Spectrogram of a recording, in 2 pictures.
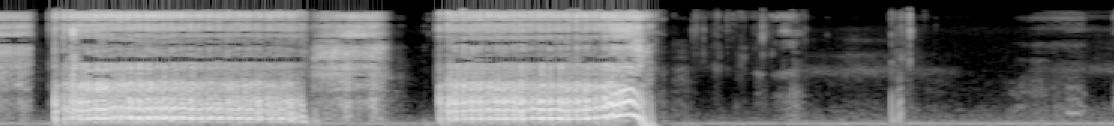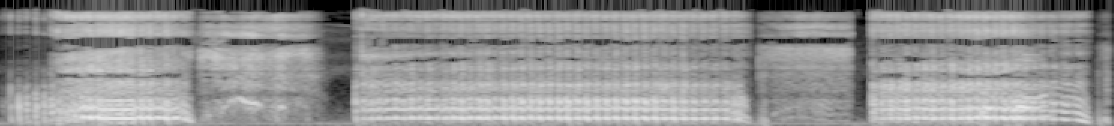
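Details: An angry Maltese named Pongpong, upset at being kissed, gives long sustained growls of one to two seconds each. The rasping, harmonic growls come in several stretches, with a quiet pause in the middle.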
